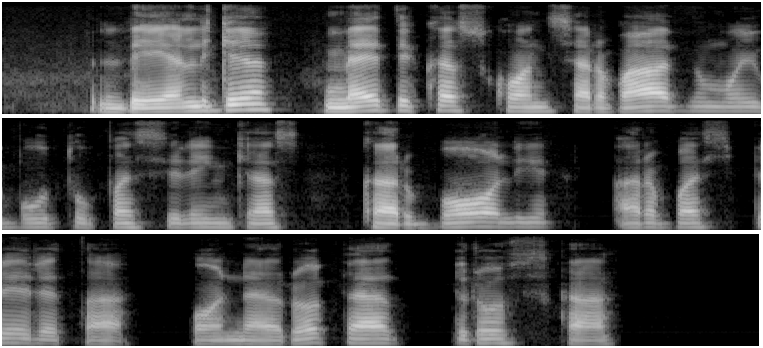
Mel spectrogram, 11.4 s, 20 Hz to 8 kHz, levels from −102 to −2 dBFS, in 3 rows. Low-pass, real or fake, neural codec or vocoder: 7.2 kHz; fake; codec, 16 kHz, 4 kbps, FunCodec, trained on Chinese and English, 50 frames a second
